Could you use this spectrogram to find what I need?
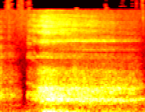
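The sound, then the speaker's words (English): A single long, deep breath taken to calm down, with an airy rush that swells and then slowly trails off. Nobody speaks. “And then they start breathing.”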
